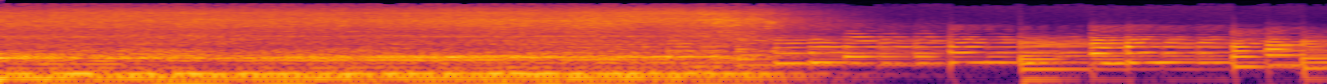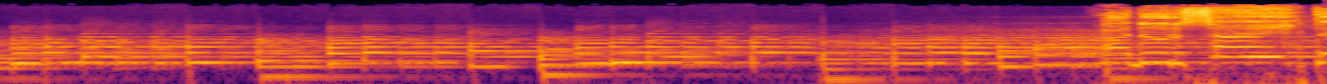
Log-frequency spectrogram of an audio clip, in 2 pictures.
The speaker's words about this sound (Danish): det bliver en god overgang her med en eller anden lastbil, motorcykel kørende i baggrunden.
